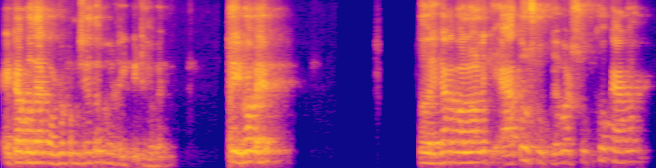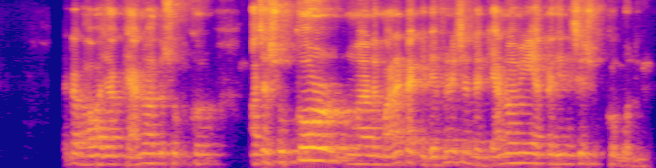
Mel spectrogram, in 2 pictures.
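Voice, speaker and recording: Man, monk, scripture teacher, fairly high voice, echoey room, explains patiently. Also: steady tone, fast talker, pauses often. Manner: explanatory, mixes English words into Bengali; asks and answers his own questions. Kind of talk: scripture class lecture.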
